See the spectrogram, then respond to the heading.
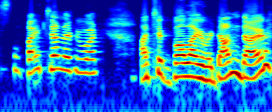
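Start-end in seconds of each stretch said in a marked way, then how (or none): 1.4-2.7 put-on, mock Australian accent. Retelling how they tell everyone about leaving their magazine job, in a put-on australian accent. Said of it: "if I said it in Australian accent".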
